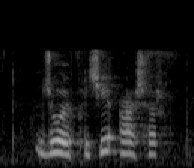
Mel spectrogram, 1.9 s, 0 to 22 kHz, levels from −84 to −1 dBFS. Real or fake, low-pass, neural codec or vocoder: real; 7.2 kHz; none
